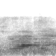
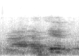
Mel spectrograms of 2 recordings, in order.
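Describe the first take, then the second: First: "Dragon" with an open E vowel in the first syllable. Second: "Dragon" stressed on DRAG, the second syllable light and short. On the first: Choir director modelling the vowel for singers, open E. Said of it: "more of like an open E". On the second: Director showing the choir where the stress falls, light ending. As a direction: lean on the first syllable of "Dragon", drop the "gon". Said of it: "don't want to emphasize the second syllable". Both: Shown as a demonstration.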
